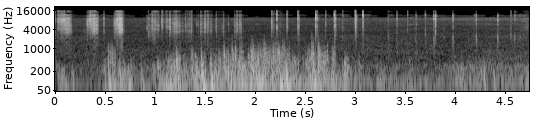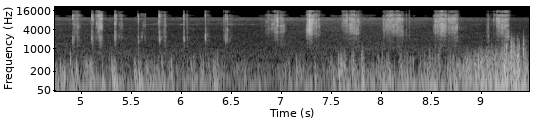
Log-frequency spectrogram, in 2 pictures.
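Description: Long light-blue acrylic nails scratch and rub across solid, rough sandstone wall blocks and their mortar seams, making rapid, uneven scraping strokes over the gritty surface. The sound is a low, rumbling rub dotted with bright, crackly grit ticks, swelling louder toward the end.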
